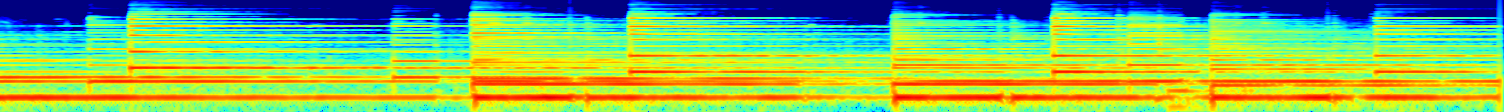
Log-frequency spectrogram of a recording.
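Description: Electric guitar run through always-on delay and reverb pedals, sustained chords ringing out with echoing tails and washy ambience, loud and alone with no talking.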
